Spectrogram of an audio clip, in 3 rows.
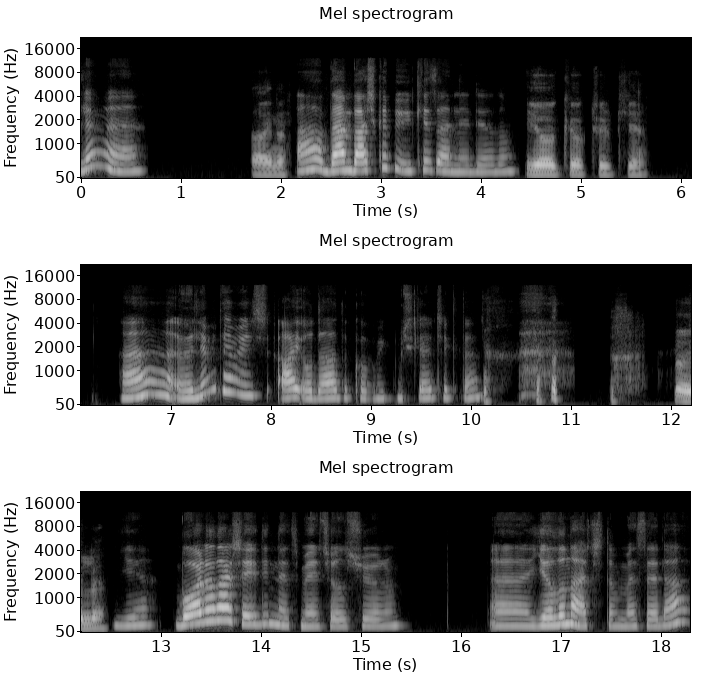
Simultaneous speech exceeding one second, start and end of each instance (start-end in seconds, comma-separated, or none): none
